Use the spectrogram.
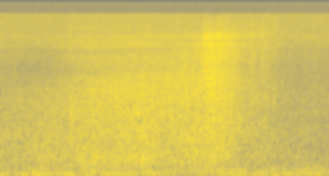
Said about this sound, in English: Concentrating on the sounds of the waves, I closed my eyes and steadied my breathing, trying to calm my jitters.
